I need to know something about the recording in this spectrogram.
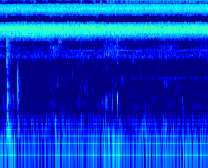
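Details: Cicadas on a summer evening in Japan give a steady, high-pitched drone without a break, heard by a cat lying on an earthen floor, with faint low thumps beneath.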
